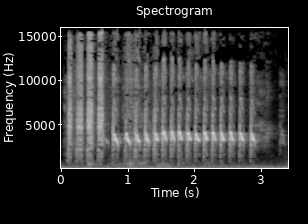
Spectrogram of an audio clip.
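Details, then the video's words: Grey-cheeked bulbul singing actively: a few loud, raspy bursts lead into a long, rapid chain of about sixteen sharp, high, ringing chips at a steady pace. "Terapi Cucak Jenggot Gacor"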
